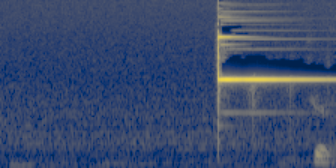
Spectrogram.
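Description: A single bright ding about one and a half seconds in, after near silence, ringing on and fading away: an edited-in sound effect marking the lie detector's verdict, here a truthful answer.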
